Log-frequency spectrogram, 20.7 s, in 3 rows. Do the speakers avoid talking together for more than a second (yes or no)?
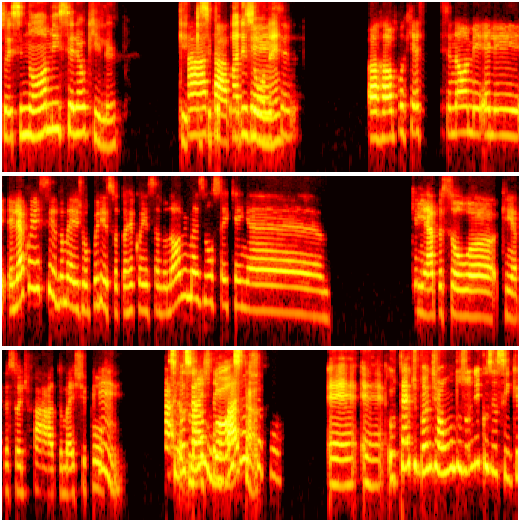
no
